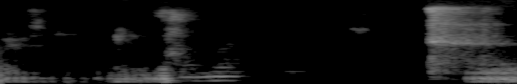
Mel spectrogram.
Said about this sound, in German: Der Hund knurrt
